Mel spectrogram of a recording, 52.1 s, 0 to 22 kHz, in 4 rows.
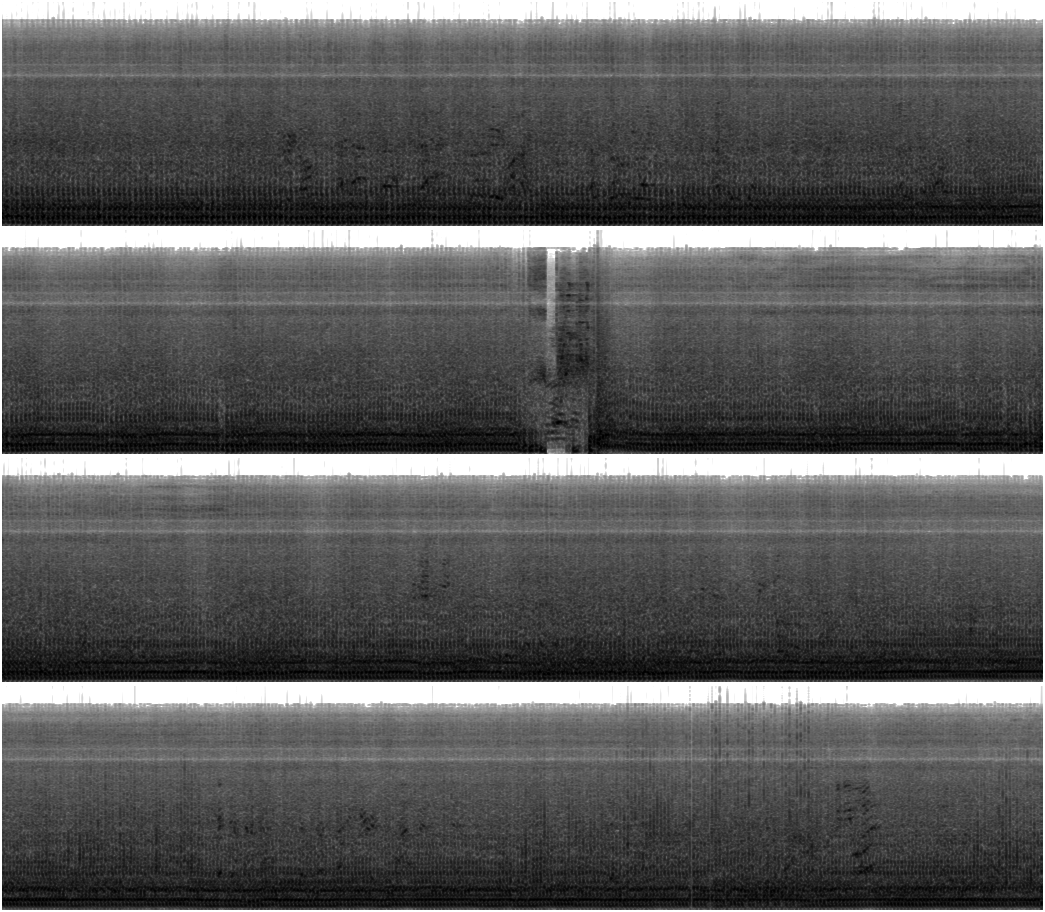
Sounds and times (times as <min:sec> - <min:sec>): Helicopter: 0:00.0 - 0:52.0
Speech: 0:03.5 - 0:06.8, 0:07.4 - 0:08.3, 0:08.9 - 0:09.5, 0:11.3 - 0:11.9, 0:19.8 - 0:20.2, 0:31.2 - 0:31.8, 0:34.6 - 0:36.0, 0:41.8 - 0:44.8, 0:49.4 - 0:50.1.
